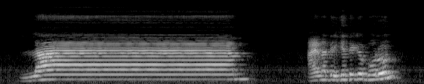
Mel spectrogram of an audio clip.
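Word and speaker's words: ل: হরফটির নাম হলো লাম জিহ্বার আগার কিনারা তারপর উপরের দাঁতের মা সঙ্গে লাগিয়ে লাম আয়না দেখে দেখে বলুন লাম তারপরের হরফটি লক্ষ্য করুন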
